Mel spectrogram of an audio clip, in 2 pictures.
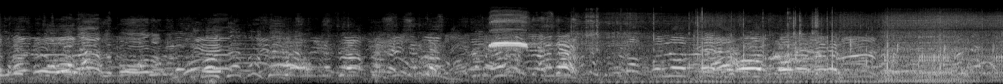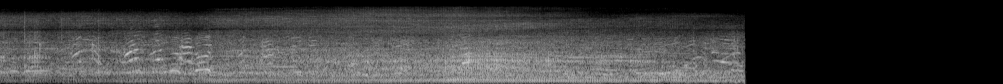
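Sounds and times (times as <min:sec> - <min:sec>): players shouting on field: 0:00.0 - 0:17.5.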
